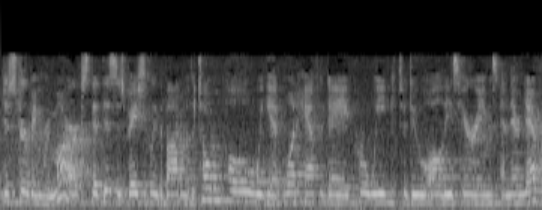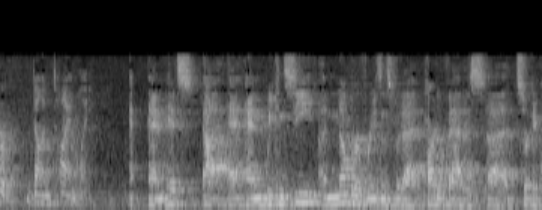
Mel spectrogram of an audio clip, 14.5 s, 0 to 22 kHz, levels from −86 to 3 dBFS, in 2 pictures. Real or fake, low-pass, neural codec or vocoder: real; 7.2 kHz; none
